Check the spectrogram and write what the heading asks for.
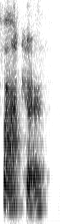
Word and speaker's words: Farquhar: We know up here, it, yeah, it should pronounce it "facker." Now, there's obviously reasons why they did this, because there are probably complaints going to Ofcom if they pronounce it the Scottish way.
